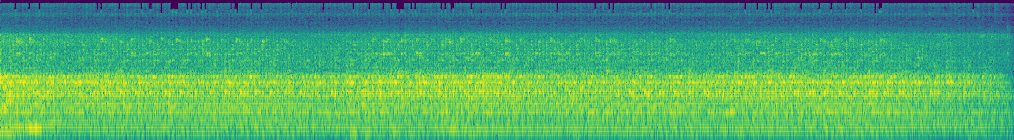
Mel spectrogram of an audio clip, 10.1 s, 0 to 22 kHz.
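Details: Ford Transit MK7 2007 2.2 TDCi diesel, after new injectors were fitted and lines bled: a loping, uneven beat with wavering speed over steady clatter; rough idle persists, cause unconfirmed (fuel relearn pending).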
